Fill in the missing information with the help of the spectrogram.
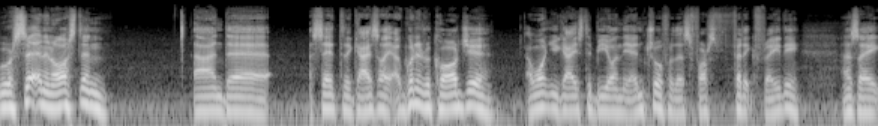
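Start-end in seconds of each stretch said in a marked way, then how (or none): none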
